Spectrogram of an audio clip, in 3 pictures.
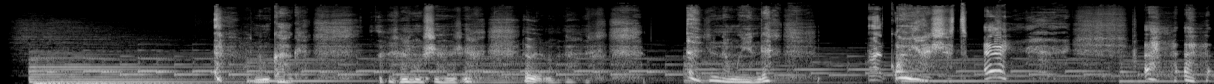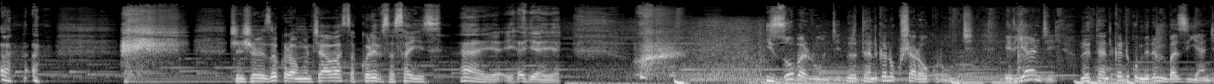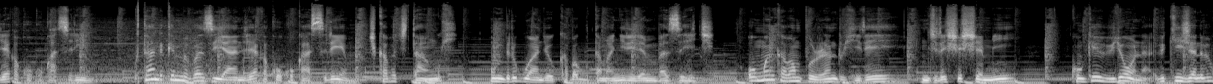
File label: Time Up HIV Spot New on Treatment Runyankore Rukiga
